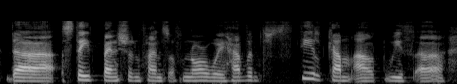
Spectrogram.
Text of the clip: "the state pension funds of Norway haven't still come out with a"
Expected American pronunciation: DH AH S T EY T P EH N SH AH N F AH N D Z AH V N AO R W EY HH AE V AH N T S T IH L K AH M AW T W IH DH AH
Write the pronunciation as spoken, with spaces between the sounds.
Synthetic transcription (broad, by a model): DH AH S T EY T P EH N SH AH N F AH N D S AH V N AO R W EY HH AE V AH N T S T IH L K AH M AW T W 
